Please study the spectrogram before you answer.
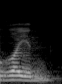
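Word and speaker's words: غَيْب: dengan huruf qamariyah yaitu ghain. Cara bacanya alif lam dibaca jelas. Humul ghai. Ghai. Ada harf lin karena ada ya sukun sebelumnya fathah, dibacanya cukup dilunakan. Ghai.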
